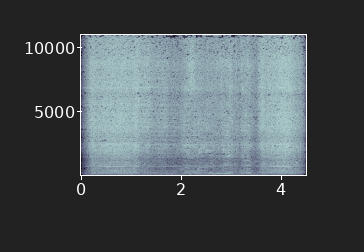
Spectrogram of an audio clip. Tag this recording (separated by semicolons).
FM; radio; static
